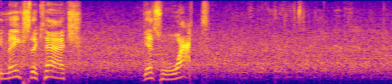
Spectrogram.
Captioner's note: pa announcement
